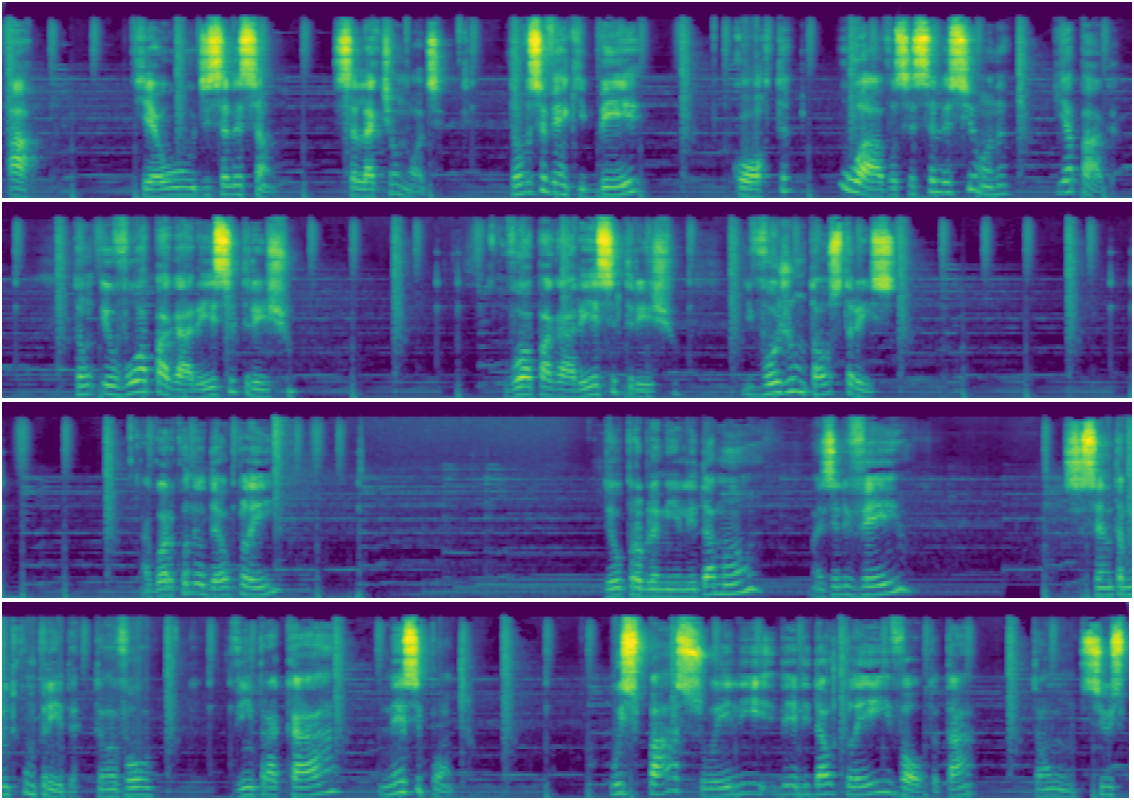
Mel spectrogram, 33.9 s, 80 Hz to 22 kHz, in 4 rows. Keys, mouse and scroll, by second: 3.4-4.3 typing, 6.3 typing, 7.9 typing, 11.8 typing, 13.1 ╠, 28.7-29.4 typing.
